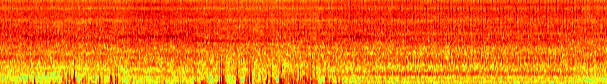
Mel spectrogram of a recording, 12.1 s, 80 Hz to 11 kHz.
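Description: A 1999 Infiniti I30's V6 engine idling steadily while Seafoam intake cleaner is sprayed into it. Irregular low knocks and thumps come and go from about a second in until about seven seconds in, then the idle runs on evenly.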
